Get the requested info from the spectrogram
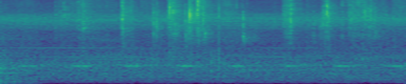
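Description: Patient monitor beeping in time with an anaesthetised dog's heartbeat: a short steady tone about one and a half times a second. Light clicks of surgical instruments come and go over it.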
